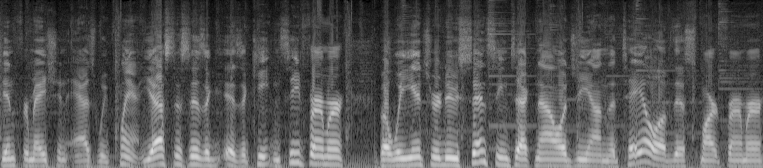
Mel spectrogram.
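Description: This man's voice sounds dry, with no echo. His pitch varies in an ordinary way over faint background music. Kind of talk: product explanation interview. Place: open country. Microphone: lapel.

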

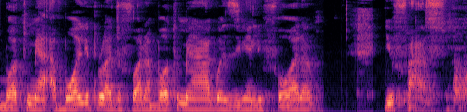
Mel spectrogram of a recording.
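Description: A woman with a dark, mellow tone and a somewhat breathy voice talks at a fairly quick pace over light background noise. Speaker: home vlogger. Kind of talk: casual vlog chat. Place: home room. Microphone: phone near.

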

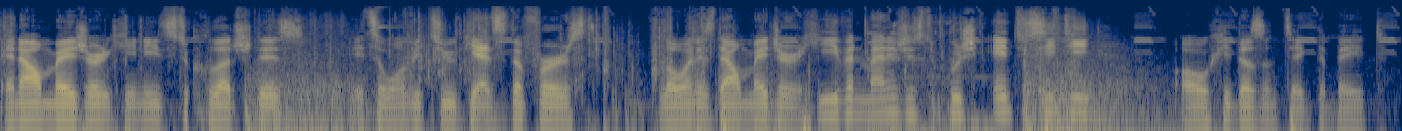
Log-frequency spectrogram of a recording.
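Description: Medium-pitched male voice at a moderate pace, with noticeable background noise. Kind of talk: live esports commentary. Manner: excitable, rising in tension on clutch moments.

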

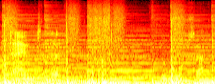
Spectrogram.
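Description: A man talks at a moderate pace. Loud music fills the background. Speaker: outdoor vlogger. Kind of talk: casual vlog chat. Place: open country. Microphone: phone near.

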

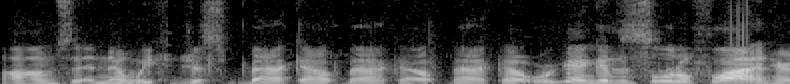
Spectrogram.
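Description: Against a quiet background, a man is speaking. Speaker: RC hobbyist reviewer. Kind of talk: tutorial. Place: home room. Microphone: helmet.

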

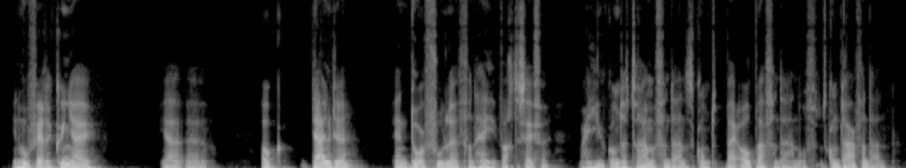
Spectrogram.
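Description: A somewhat breathy, dark, mellow voice moves at a fairly slow pace with long, frequent pauses. The background is quiet. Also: man, ordinary pitch variation. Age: 30s. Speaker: podcast host. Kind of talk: interview conversation. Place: studio. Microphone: studio mic.

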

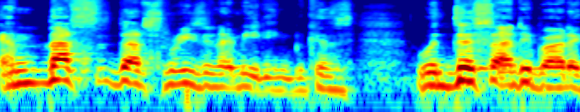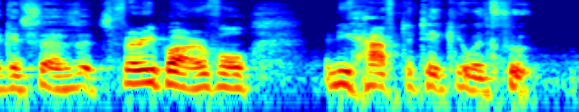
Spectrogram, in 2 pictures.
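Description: A put-on character voice races along at a very fast pace. It sounds raspy, with ordinary pitch variation. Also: man, fairly high pitch for a man. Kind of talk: casual vlog chat. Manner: mouth full, chewing.

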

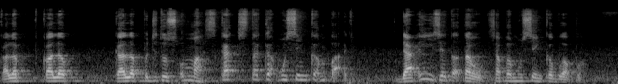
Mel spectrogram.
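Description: Over light background noise, a man talks at a fairly quick pace in a high voice, with lively intonation and big swings in loudness. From Malaysia. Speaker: religious preacher. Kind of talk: live-stream talk. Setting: live stream. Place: home room. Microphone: phone near.

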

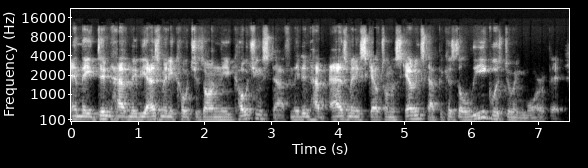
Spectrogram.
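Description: Against a quiet background with audible room echo, a man with an Ontario accent talks at a fairly quick pace in a fairly low voice, with hardly any pauses. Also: fairly even intonation. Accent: Canadian (Ontario). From Ontario, Canada (Guelph). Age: 30s. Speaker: sports journalist. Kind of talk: interview. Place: home room. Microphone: video call.

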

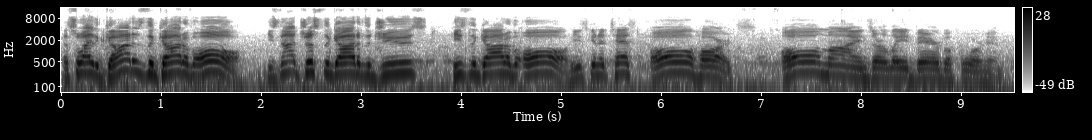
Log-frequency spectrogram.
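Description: A loud man with a high pitch speaks at a fairly slow pace and ordinary pitch variation. Light background noise can be heard. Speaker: street preacher. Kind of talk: sermon. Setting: outdoors. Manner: loud, urgent, exhorting passers-by; repetitive, emphatic, fervent. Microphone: phone near.

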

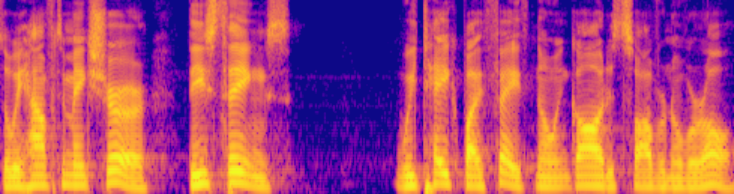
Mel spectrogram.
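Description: Over a quiet background, a man with an American accent speaks at a fairly high pitch with ordinary pitch variation. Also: moderate pace. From New York. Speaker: preacher. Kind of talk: sermon. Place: church. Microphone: handheld.

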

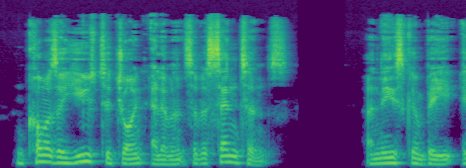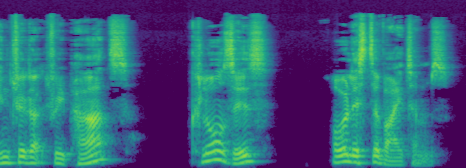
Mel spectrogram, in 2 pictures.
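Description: Somewhat breathy and dark, mellow in tone, a man speaks at a moderate pace with lively intonation and long, frequent pauses in a very clean recording with a silent background. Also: medium pitch for a man. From Britain. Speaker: English teacher. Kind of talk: tutorial. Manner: clear, measured.

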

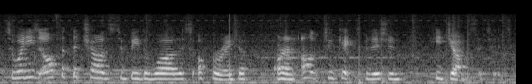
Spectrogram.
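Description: A woman mumbling at a very fast pace, music in the background. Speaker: book reviewer. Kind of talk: reading book blurb aloud. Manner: mumbles in parts. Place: home room. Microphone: webcam.

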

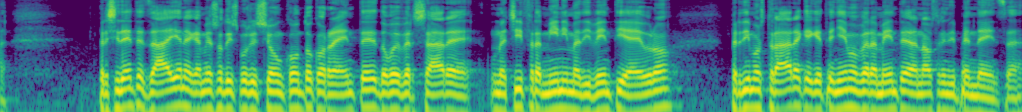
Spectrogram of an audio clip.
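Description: Speaking with a Venetian accent, a man talks at a fairly quick pace with fairly even intonation. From Veneto, Italy. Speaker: politician. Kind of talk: political appeal. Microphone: handheld.

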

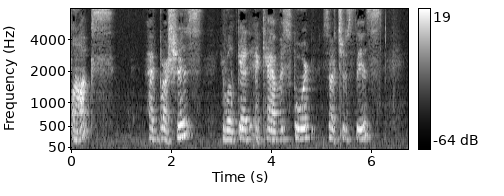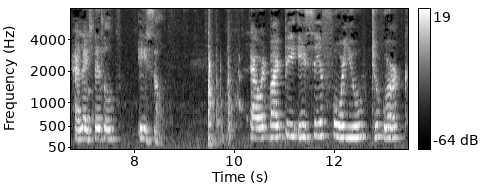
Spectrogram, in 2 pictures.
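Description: Speaking at a very slow pace with fairly even intonation, a woman is heard over light background noise. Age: 80s+. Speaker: amateur painter. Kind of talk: painting tutorial talk to camera. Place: home room.

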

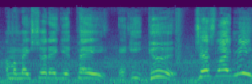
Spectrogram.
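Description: Music plays clearly behind a man who is speaking. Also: dry sound with no echo. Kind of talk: casual vlog chat. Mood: frustrated but upbeat. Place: open country. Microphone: headset.

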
